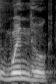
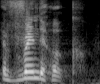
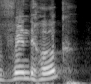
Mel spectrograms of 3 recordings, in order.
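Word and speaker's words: Windhoek: to windhook and he said it is not pronounced windhook it is ven hook I was like okay African German thank you for correcting my um my vocabulary is vind hook so it's weird to me why the government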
